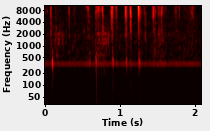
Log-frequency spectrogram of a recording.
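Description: Faint, irregular small clicks and scratchy handling noises over a steady faint hum.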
